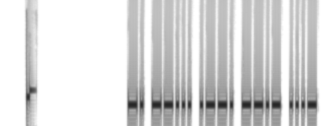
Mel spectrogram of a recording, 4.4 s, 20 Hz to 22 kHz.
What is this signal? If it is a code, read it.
Morse code, heard as a keyed tone, about 30 wpm, 700 Hz. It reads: N7PQV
